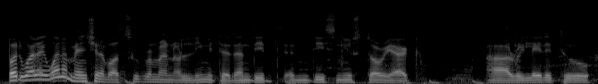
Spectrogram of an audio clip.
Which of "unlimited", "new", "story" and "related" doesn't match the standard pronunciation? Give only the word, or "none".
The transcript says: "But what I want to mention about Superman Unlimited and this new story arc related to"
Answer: unlimited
